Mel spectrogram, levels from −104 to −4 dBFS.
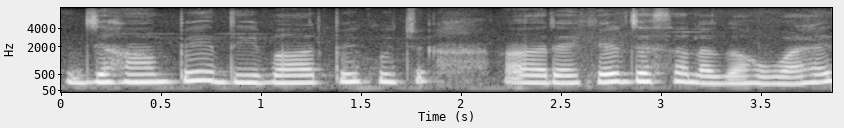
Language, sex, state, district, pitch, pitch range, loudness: Hindi, female, Uttar Pradesh, Lalitpur, 250 Hz, 230-260 Hz, -14 LUFS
